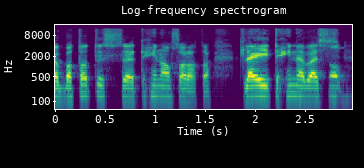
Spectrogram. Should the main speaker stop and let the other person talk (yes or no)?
no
